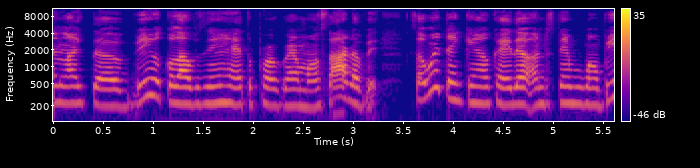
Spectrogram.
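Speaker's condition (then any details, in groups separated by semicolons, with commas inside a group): Cerebral palsy; present since birth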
